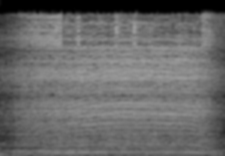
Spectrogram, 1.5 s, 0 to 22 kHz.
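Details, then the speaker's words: 1977 Kenmore 158.19412 sewing machine, motor whirring up and winding down with a dry rubbing hiss: the belt, set too far right, rubs the plastic side cover; fix is to loosen the set screw and shift it over. "I think that says yes. It's really hard to see it, but that noise is this belt rubbing on the plastic side cover. So this cover right here, it's rubbing."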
